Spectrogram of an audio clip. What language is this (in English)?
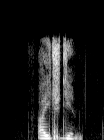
Russian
